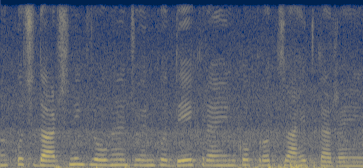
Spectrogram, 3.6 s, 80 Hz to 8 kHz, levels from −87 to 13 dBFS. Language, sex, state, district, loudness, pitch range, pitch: Hindi, female, Bihar, Samastipur, -17 LUFS, 195-245 Hz, 230 Hz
